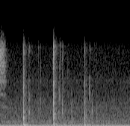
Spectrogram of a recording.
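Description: Three keystrokes on a computer keyboard, about half a second apart: the space bar and the Ctrl+J shortcut being pressed to move to the next text field.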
